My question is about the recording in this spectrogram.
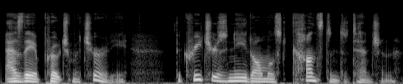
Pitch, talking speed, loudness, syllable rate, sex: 135 Hz, 150 wpm, -19 LUFS, 5.8 syllables/s, male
